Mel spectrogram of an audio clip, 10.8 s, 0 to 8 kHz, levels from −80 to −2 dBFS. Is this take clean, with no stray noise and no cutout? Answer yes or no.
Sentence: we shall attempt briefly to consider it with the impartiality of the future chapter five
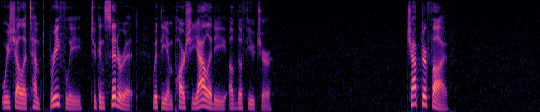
yes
